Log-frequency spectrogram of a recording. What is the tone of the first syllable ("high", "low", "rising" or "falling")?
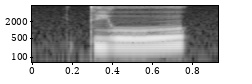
rising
